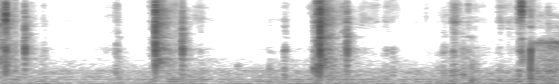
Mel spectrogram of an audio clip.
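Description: Scissors snipping rounded corners on paper for a booklet made from a paper bag: a few quick, crisp, faint cuts spaced irregularly, with light paper rustling between them.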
